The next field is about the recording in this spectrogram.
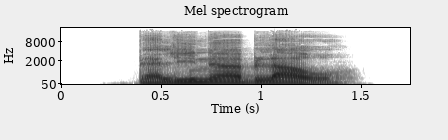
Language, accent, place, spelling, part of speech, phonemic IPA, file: German, Germany, Berlin, Berliner Blau, noun, /bɛɐ̯ˈliːnɐˌblaʊ̯/, De-Berliner Blau.ogg
- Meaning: Prussian blue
